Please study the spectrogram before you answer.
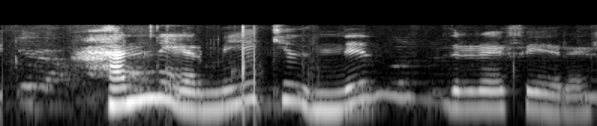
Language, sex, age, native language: Icelandic, female, 9, Icelandic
